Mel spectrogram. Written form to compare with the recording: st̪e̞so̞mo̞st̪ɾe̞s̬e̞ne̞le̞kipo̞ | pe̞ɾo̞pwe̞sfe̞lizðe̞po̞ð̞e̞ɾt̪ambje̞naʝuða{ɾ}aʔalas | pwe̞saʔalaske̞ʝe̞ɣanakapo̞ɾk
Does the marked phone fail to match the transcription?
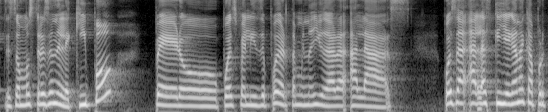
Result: no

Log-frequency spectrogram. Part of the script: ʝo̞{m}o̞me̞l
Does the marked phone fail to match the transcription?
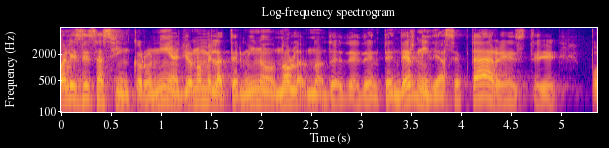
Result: yes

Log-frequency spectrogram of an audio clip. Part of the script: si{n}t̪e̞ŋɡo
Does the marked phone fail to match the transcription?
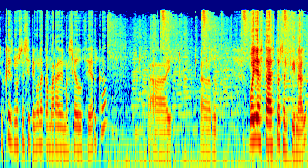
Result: yes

